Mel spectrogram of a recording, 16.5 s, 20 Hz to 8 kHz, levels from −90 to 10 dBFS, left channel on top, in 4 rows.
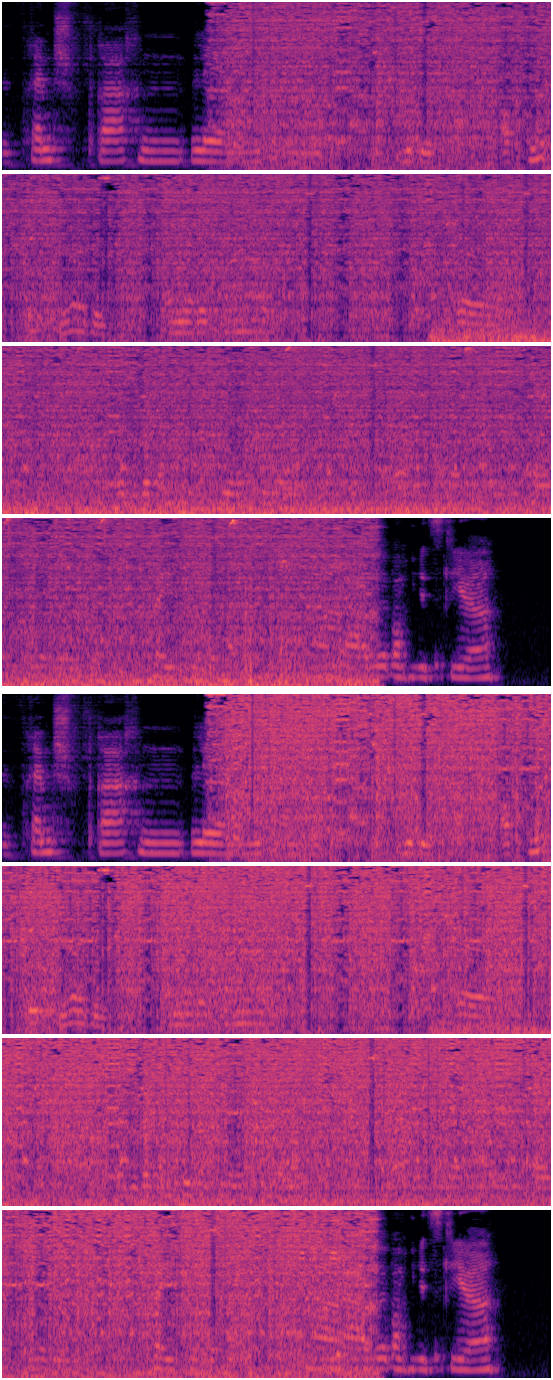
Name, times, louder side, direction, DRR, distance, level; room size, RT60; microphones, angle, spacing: voice 1, 0.0-3.5 3.7-6.2 6.9-7.0 7.5-8.0 9.1-13.1 13.9-14.1 14.8-15.4, right 2 dB, 55° right, 1.2 m, -35 dB
sound 1, 1.5-15.2, right 8 dB, 85° right, 0.7 m, -22 dB
sound 2, 7.3-15.2, left 6 dB, 50° left, 0.3 m, -31 dB
voice 2, 13.5-14.0 14.6-16.1, right 5 dB, 25° right, 0.5 m, -31 dB
2.9 x 2.9 x 3.0 m
head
